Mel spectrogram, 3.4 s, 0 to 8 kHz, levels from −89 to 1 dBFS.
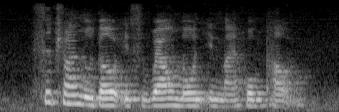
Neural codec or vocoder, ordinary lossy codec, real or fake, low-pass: codec, 44.1 kHz, 7.8 kbps, Pupu-Codec; none; fake; 7.2 kHz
